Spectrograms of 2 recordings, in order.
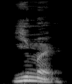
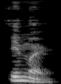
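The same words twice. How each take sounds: First: இமை said as "yimai"; wrong y onglide. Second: Said in the usual way. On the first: Shown as a demonstration. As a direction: put a y sound before இமை. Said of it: "தவறான உச்சரிப்பு". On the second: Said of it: "இதன் தவறான உச்சரிப்பு".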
